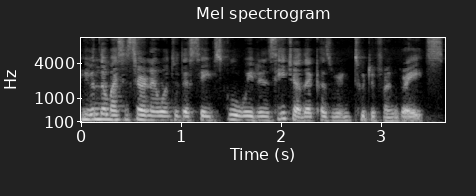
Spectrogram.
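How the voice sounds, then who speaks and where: A woman with an Ethiopian accent talks very fast, her intonation fairly even. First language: Amharic. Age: 30s. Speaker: entrepreneur. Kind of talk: interview.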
